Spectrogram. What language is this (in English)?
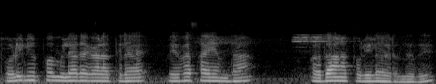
Tamil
